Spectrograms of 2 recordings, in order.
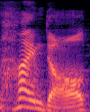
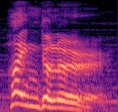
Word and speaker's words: Heimdallr: Now, the name Heimdoll technically isn't correct, as it's an angle-sized pronunciation of his Norse name, Heimdoller, which by the way is so much more fun to say.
